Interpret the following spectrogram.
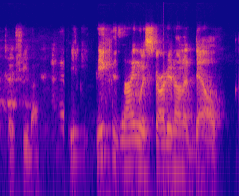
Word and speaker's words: Toshiba: I used to pronounce it Toshiba until I was probably about 22. Is that for real? Don't answer that. Gained a better world perspective, realized it was probably Toshiba.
